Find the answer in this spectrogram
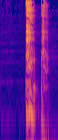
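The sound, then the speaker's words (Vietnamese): A woman gives two sharp, dry coughs in quick succession, loud and alone, the first heavier and the second slightly shorter. “Bích Nguyệt phu nhân không ngừng ho khan.”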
